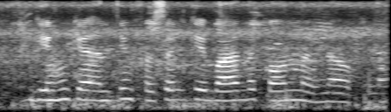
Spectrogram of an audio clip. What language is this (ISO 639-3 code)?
bho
